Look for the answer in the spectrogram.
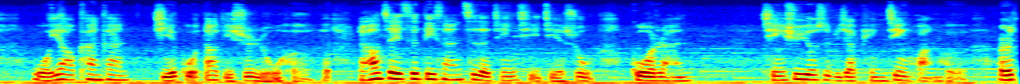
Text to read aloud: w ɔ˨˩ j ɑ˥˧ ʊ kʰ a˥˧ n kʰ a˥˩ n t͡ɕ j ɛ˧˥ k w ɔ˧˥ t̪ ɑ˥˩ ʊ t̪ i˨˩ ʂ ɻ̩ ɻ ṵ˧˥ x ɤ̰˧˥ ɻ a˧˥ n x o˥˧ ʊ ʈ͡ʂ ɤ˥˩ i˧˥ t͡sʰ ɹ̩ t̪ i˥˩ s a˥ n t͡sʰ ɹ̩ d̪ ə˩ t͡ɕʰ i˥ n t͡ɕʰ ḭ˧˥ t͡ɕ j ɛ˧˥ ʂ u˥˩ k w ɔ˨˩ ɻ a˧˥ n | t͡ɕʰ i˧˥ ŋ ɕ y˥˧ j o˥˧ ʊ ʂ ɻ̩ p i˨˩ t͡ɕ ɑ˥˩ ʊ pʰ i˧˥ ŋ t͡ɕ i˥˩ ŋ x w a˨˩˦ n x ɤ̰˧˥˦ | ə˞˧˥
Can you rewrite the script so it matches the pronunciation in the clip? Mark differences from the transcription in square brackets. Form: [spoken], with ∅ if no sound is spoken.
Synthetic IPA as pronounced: w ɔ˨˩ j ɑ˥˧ ʊ kʰ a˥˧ n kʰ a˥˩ n t͡ɕ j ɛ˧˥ k w [ɔ˨˩] t̪ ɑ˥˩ ʊ t̪ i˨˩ ʂ ɻ̩ ɻ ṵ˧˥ x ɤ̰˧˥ ɻ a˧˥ n x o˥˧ ʊ ʈ͡ʂ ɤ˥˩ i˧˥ t͡sʰ ɹ̩ t̪ i˥˩ s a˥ n t͡sʰ ɹ̩ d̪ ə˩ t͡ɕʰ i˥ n t͡ɕʰ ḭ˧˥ t͡ɕ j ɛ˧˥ ʂ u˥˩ k w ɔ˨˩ ɻ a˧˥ n | t͡ɕʰ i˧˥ ŋ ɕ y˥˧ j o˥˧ ʊ ʂ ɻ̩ p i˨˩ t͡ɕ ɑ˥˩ ʊ pʰ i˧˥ ŋ t͡ɕ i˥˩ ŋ x w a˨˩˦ n x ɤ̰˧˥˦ | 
